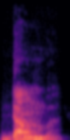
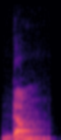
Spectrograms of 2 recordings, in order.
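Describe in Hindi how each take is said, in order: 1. अंतिम b का उच्चारण होता है। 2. अंतिम b मौन है। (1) "Not dumb" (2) "the letter B is there, but it will remain silent"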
